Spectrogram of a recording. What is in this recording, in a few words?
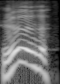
awww, hostage reactions; czero opforce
